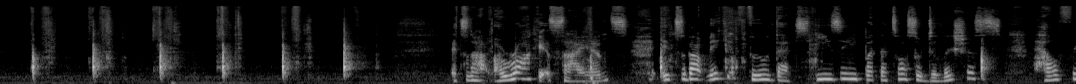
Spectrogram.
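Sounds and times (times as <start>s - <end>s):
knife mincing food coarsely on a cutting board: 0.3s - 3.8s, 5.8s - 8.3s
speech: 4.6s - 10.7s.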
